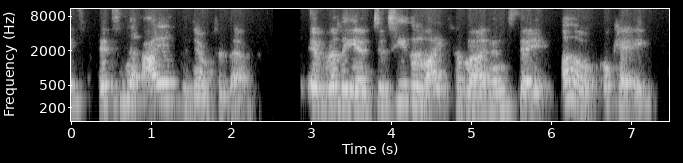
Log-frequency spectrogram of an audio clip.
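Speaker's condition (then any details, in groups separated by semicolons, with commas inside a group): Cerebral palsy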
